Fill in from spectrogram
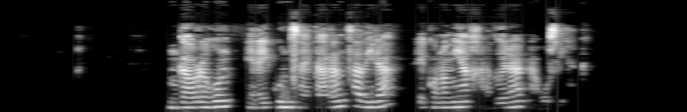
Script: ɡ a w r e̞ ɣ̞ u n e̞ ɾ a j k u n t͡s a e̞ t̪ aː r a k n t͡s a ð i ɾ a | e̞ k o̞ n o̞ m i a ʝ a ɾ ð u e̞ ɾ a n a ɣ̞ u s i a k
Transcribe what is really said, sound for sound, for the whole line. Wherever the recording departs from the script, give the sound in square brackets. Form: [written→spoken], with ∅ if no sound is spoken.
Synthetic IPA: ɡ a w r e̞ ɣ̞ u n e̞ ɾ a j k u n t͡s a e̞ t̪ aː r a [k→∅] n t͡s a ð i ɾ a | e̞ k o̞ n o̞ m i a ʝ a ɾ ð u e̞ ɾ a n a ɣ̞ u s i a k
